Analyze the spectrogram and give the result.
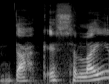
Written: dah-k'islay

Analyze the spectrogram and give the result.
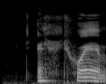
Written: ch'iLchwe

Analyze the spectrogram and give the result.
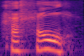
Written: xixeey

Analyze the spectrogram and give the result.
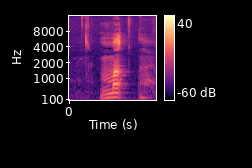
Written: mung'

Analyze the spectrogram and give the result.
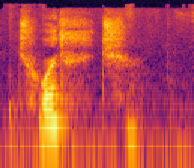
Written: chwiLch

